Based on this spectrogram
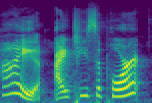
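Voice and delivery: bright mock-cheery. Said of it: "I'm like".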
